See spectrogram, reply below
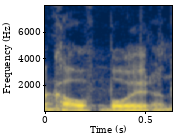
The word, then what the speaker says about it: Kaufbeuren: och gjorde 15 mål för Kaufbach Kaufbeuren, Kaufbeuren, hur uttalar det på tyska? Kaufbeuren. Kaufbeuren i tyska ligan.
